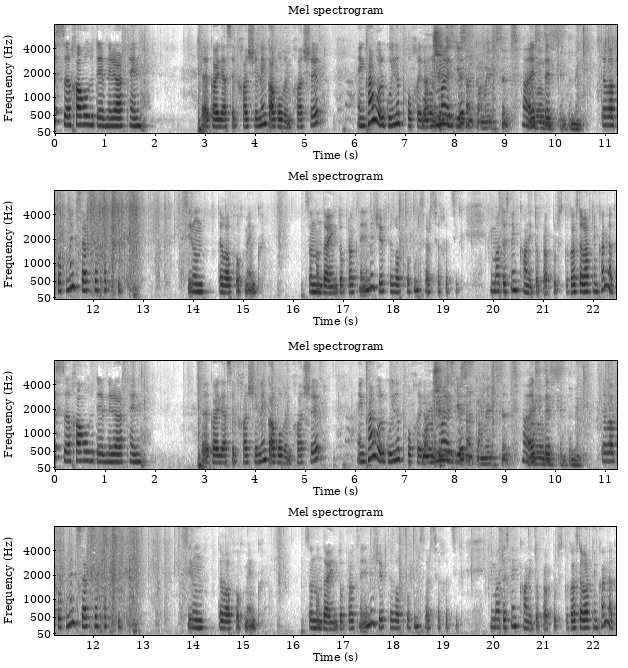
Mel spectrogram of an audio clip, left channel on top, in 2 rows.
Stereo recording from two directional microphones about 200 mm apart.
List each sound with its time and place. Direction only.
0.0 s speech: 5° left (ahead or behind)
2.9 s speech: centre (ahead or behind)
8.9 s speech: 45° left (ahead or behind)
9.3 s speech: centre (ahead or behind)
10.9 s speech: centre (ahead or behind)
13.8 s speech: centre (ahead or behind)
